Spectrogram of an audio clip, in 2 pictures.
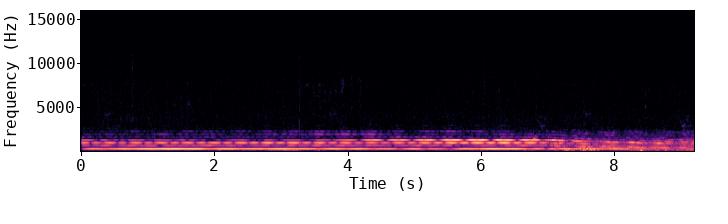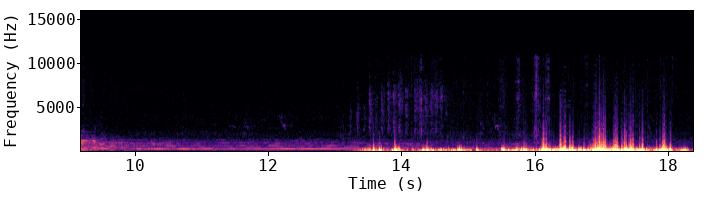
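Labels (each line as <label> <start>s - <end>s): Air raid sirens ringing continuously loudly at the same frequency. 0.0s - 6.9s
Air raid sirens fade slowly at different distances. 6.9s - 13.3s
Birds make various sounds at different distances in an irregular pattern. 10.0s - 17.8s
Wind noises with varying loudness and irregular rhythm. 13.4s - 18.4s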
